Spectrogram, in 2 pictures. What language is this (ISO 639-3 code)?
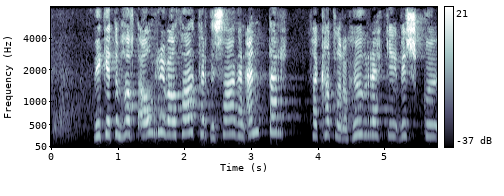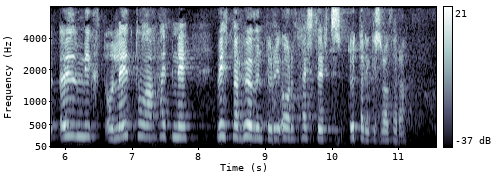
isl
